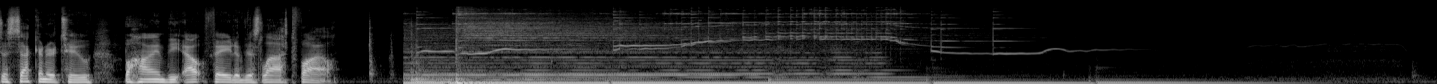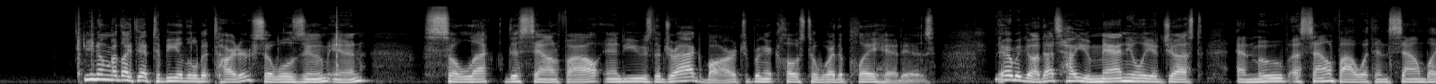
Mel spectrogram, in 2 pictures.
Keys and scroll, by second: 3.7 space, 15.1 space.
